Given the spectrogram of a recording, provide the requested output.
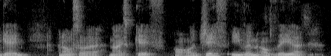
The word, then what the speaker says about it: GIF: Go on there, you can have a look at some of the nice screenshots of the main game and also a nice GIF or GIF even of the bizarre dragon demo.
